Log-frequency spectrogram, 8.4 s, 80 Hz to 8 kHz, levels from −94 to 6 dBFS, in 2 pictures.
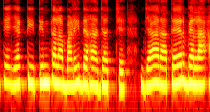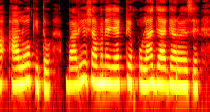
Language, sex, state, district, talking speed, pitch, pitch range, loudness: Bengali, female, Assam, Hailakandi, 115 wpm, 250 Hz, 240-265 Hz, -12 LUFS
